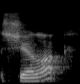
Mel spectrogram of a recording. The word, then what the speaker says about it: Sherlok: The company's name is Sherlock. So that's spelled SHERLOK, Sherlock.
